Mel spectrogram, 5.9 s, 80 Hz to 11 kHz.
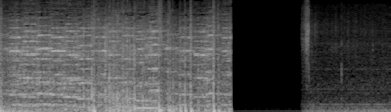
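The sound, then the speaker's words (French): Fireworks burst over the U.S. Capitol in Washington after a July 4 concert. A dense run of many loud booms and crackles stops abruptly, then after a short silence a fainter crackle resumes with one sharp onset. “Célébration 4 juillet a été fini comme d'habitude avec un gros concert devant Congrès avec feu d'artifice qui t'a tiré en l'air dans le ciel capital là.”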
